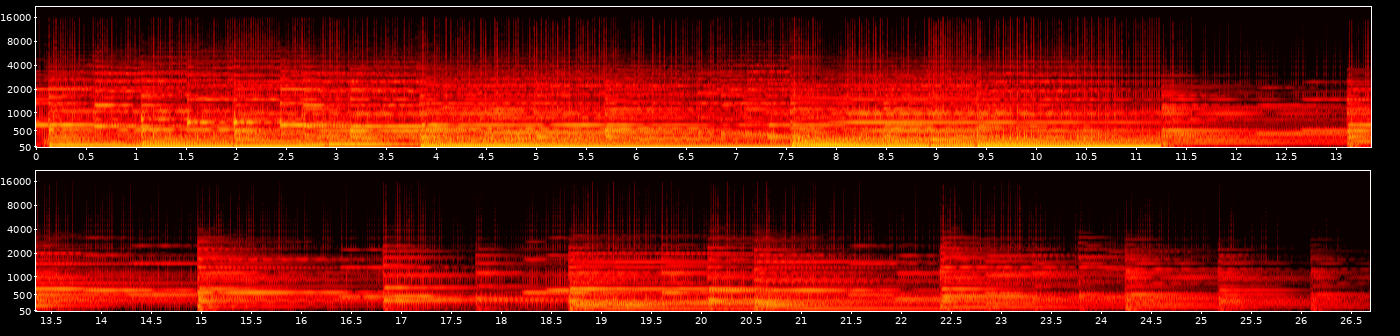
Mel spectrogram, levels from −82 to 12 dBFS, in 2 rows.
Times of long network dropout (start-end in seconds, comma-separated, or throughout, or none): none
